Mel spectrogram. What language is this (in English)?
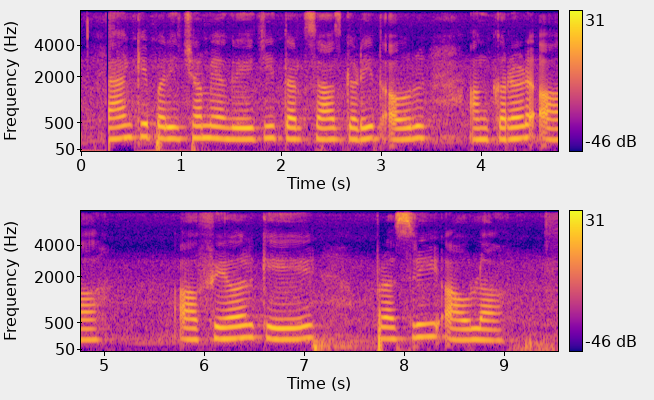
Bhojpuri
